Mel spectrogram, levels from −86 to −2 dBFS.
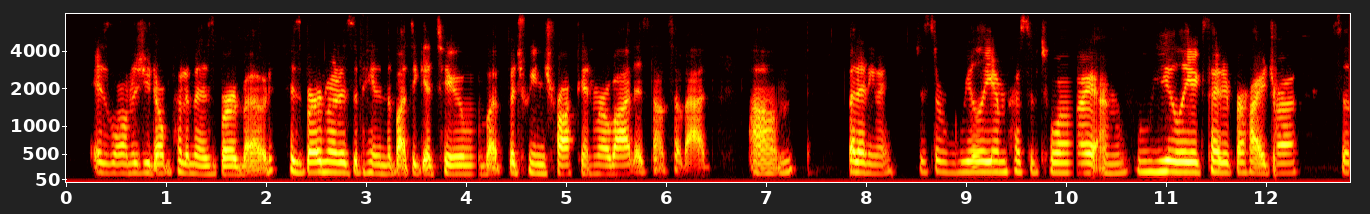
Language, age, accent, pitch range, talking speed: English, 20-39, American, 165-200 Hz, 215 wpm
